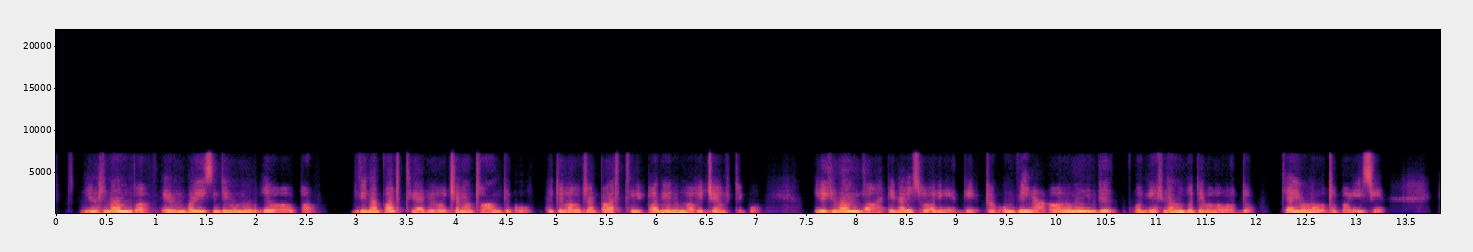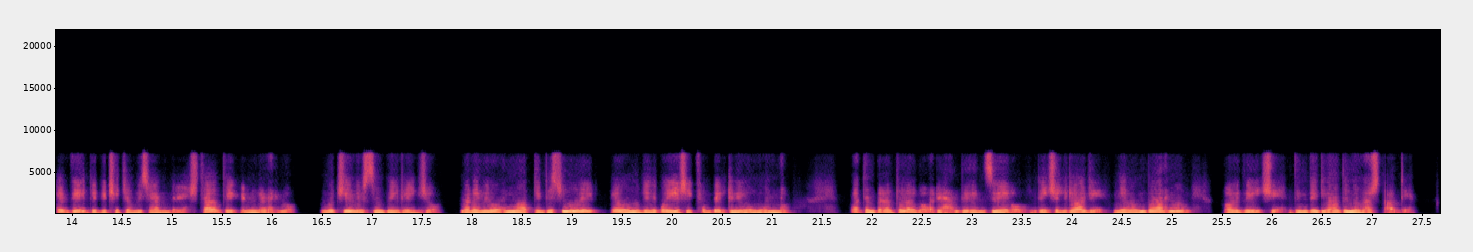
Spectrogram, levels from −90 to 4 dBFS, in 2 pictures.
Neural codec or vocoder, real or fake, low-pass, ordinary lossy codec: codec, 16 kHz, 0.5 kbps, FreqCodec, smaller model; fake; 7.2 kHz; Opus, 64 kbps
